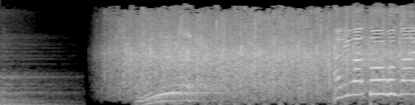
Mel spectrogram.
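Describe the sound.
Loud, sustained crowd applause for students after their dance performance swells in after a brief low rumble and continues steadily, with scattered cheers and voices calling out over the clapping.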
